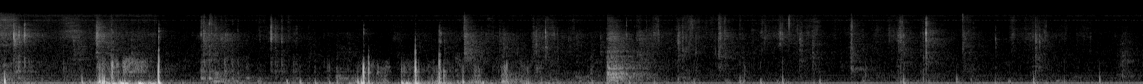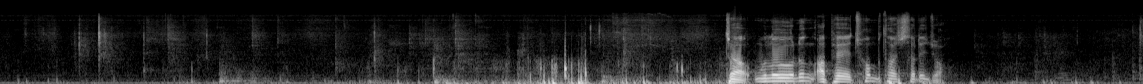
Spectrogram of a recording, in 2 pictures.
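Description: A middle-aged man speaks into a handheld microphone, in bursts with pauses.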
